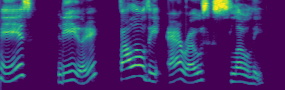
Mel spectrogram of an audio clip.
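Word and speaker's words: 리을: At the beginning of a syllable, it sounds somewhere between R and L. ri-eul can sound a little like R or L, but it is not exactly the same as either one.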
